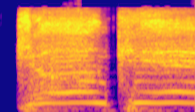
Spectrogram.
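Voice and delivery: very high, drawn-out retold scream. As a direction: scream it like a fan urging on a player. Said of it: "And I'm screaming".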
